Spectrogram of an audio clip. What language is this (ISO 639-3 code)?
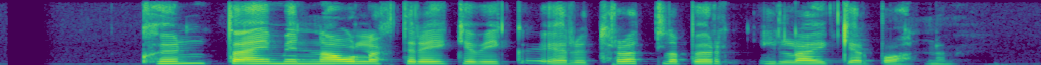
isl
